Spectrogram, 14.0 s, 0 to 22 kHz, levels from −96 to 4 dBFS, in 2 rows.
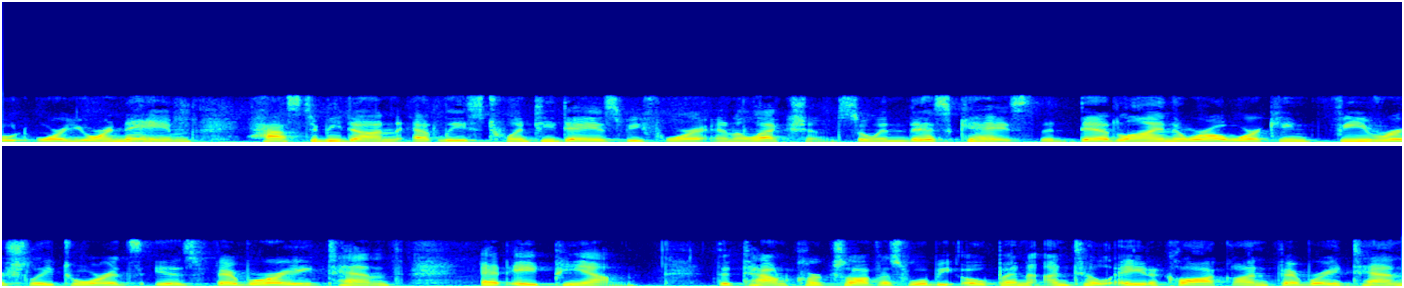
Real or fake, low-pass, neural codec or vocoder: real; 7.2 kHz; none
